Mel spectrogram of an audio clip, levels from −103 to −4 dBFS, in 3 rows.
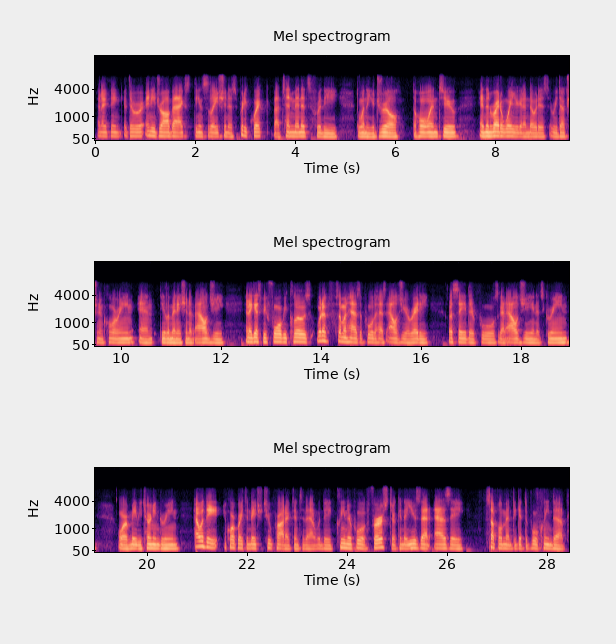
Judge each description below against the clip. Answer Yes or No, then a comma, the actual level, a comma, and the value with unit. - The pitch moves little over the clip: Yes, narrow, 2.0 semitones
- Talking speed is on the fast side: Yes, fast, 215 wpm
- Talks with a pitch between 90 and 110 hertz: No, low, 120 Hz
